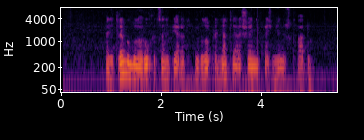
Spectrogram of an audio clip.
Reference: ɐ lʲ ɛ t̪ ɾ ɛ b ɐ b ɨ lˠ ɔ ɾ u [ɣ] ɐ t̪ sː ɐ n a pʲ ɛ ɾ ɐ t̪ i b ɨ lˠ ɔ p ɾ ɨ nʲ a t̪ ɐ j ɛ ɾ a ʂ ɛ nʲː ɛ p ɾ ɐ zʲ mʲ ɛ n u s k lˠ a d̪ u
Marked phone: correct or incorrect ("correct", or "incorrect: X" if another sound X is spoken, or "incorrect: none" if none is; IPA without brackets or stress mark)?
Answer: incorrect: x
